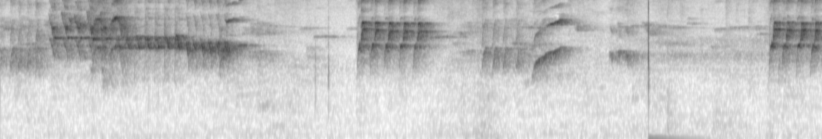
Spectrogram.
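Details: Twittering song of a captive colour-mutation goldfinch: long runs of quick, jingling high notes broken by quiet gaps, with upward-sweeping chirps and one sharp click in between.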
